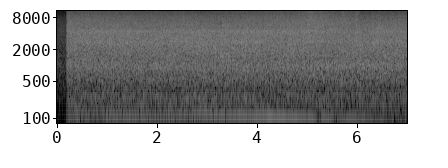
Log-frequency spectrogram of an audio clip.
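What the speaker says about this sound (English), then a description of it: "you can hear a little bit of the waterfalls there in the background" A steady, hissing rush of falling water fills the background at a disc golf course, constant and broad with no breaks, heard alone at a moderate distance.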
